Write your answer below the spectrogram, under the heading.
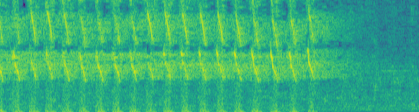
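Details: Cililin song for tutoring white-rumped shama: a single fast, high, rattling trill of evenly pulsed notes about seven per second, lasting about one and a half seconds before fading into quiet.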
